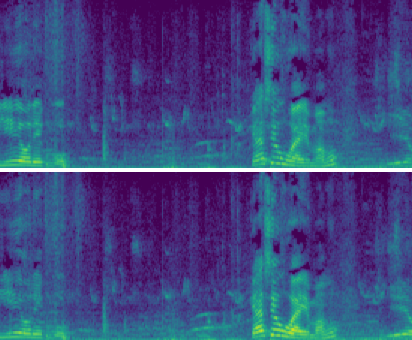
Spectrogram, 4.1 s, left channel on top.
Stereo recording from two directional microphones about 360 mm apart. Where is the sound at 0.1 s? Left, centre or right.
Centre.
